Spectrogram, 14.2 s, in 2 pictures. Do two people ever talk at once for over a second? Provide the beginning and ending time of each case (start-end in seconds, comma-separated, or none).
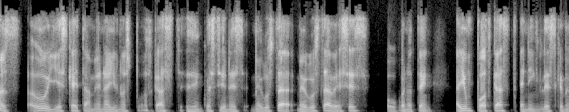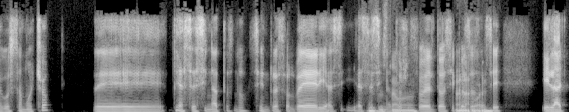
11.7-13.3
